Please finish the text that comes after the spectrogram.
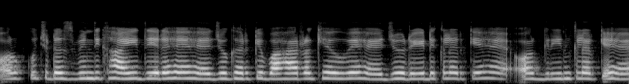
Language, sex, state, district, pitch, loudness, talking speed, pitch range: Hindi, female, Delhi, New Delhi, 270 Hz, -17 LUFS, 230 wpm, 260-275 Hz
